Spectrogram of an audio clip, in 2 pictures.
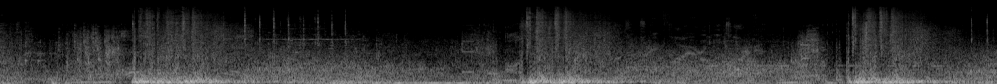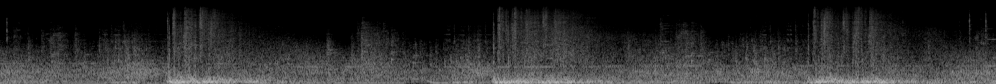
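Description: Bombs exploding in a naval warship video game, a series of heavy, deep booms arriving in repeated bursts every few seconds, each trailing into rumbling debris, with a player's voice talking over them.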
